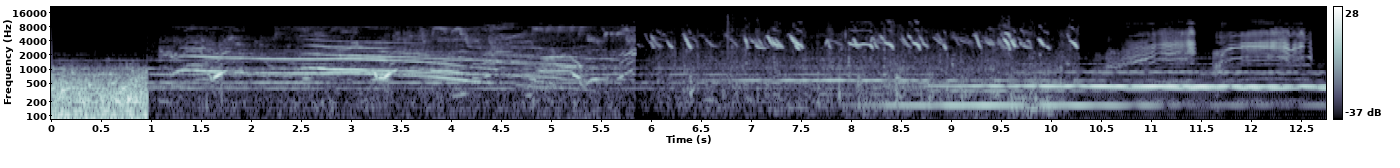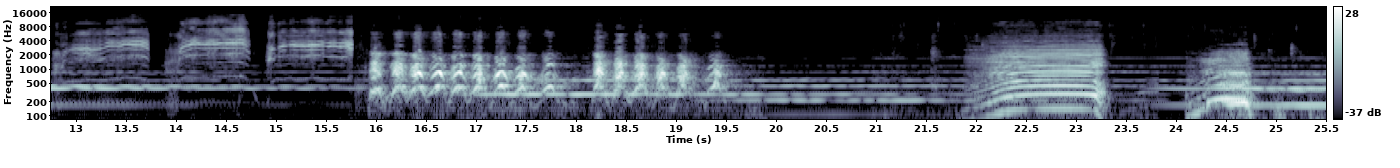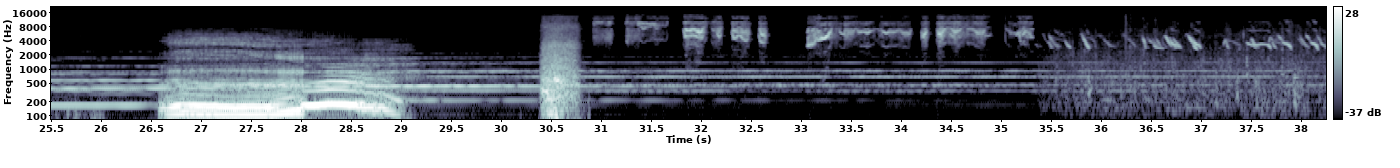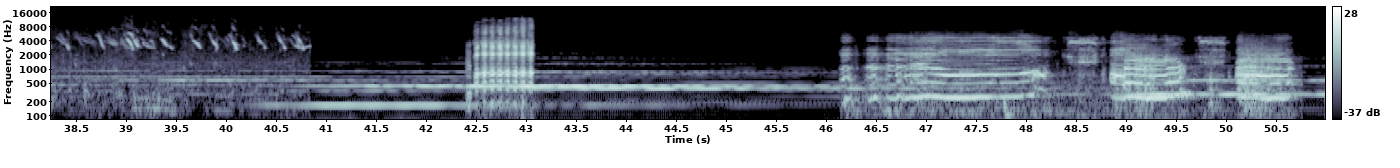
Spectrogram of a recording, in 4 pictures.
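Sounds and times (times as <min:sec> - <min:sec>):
background music: 0:00.0 - 0:50.9
high twittering chirps: 0:04.6 - 0:10.3, 0:30.9 - 0:40.8
chicks peeping: 0:04.8 - 0:10.3, 0:31.9 - 0:40.8
hedgehog squeaking: 0:05.8 - 0:15.8, 0:31.3 - 0:40.8
dog barking: 0:15.9 - 0:19.6.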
